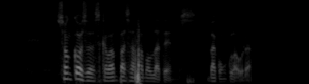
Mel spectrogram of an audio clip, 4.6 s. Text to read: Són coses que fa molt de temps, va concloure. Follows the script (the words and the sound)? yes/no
no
